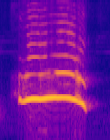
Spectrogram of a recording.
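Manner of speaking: very high, loud scream; mock terrified scream. Comedian fearing God strikes her dead, mock terrified scream. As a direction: shriek as if about to be struck. Mock terror at own blasphemy.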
